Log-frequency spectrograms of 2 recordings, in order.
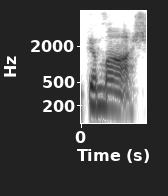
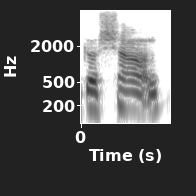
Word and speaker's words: Gamache: you can you tell I've forgotten Gamache I almost said goshan Ah that's a different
